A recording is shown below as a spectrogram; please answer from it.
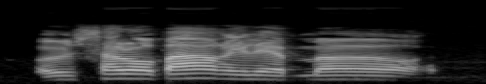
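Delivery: put-on southern French accent.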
